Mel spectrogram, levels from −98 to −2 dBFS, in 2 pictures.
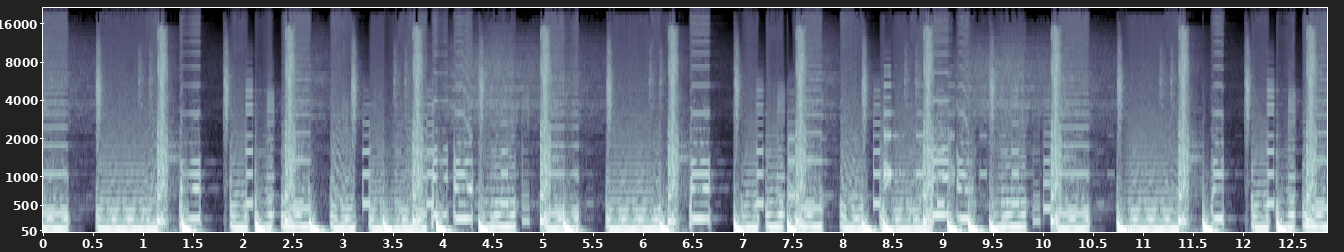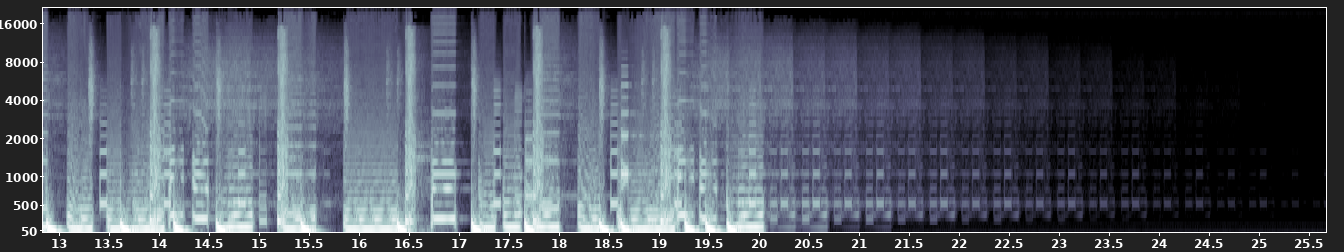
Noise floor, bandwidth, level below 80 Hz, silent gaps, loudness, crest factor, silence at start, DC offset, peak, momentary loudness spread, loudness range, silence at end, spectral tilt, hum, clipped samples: -82 dBFS; 19.5 kHz; -14 dBFS; none; -11 LUFS; 10 dB; 0 s; under 0.1%; 0 dBFS; 5 LU; 2 LU; 5.05 s; -6 dB/octave; 60 Hz at -30 dBFS; under 0.1%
